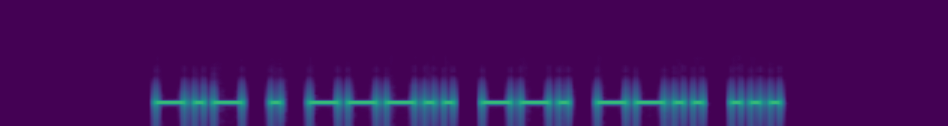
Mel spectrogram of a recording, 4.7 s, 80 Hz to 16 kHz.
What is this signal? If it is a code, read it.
Morse code, heard as a keyed tone, about 25 wpm, 700 Hz. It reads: KE8GZS
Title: USA Call Signs Repeated 3x 25wpm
